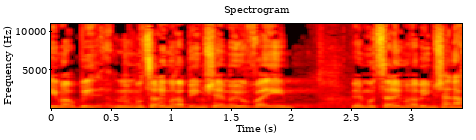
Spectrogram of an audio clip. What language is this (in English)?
Hebrew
